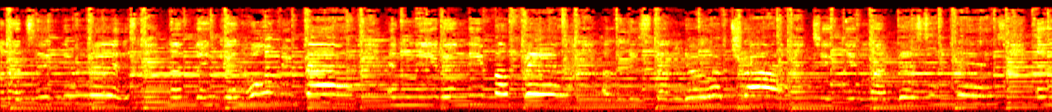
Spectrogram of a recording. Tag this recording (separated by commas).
Music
